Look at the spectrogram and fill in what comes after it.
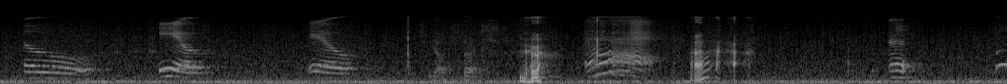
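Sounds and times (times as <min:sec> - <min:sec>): toddler imitating a cat meow: 0:05.9 - 0:06.6.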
